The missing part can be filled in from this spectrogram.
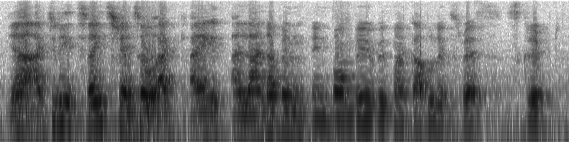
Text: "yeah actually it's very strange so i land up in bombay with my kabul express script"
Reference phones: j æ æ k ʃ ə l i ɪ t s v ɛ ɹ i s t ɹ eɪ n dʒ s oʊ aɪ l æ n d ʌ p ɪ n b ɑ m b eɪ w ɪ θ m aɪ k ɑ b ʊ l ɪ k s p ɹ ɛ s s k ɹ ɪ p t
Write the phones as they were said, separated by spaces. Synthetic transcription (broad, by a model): j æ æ k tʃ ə l i ɪ t s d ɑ i s t ɹ eɪ n dʒ s oʊ aɪ l æ n d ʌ p ɪ n b ɑ m b eɪ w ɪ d m aɪ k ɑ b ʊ l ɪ k s p ɹ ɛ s s k ɹ ɪ p t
